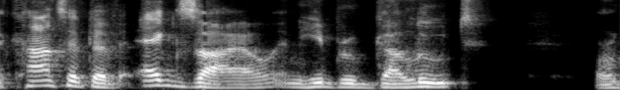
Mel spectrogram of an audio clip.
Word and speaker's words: galut: As we discussed in the morning session, there's a distinction to be made between the concept of exile, in Hebrew galut, or golus in the Yiddish pronunciation, and the concept of a diaspora.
